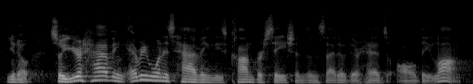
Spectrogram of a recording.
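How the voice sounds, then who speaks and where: A man's voice: lowish voice, expressive, brisk. A man explaining his opinions at length in a discussion, emphatically repeating phrases for effect. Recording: long hall-like reverb.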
